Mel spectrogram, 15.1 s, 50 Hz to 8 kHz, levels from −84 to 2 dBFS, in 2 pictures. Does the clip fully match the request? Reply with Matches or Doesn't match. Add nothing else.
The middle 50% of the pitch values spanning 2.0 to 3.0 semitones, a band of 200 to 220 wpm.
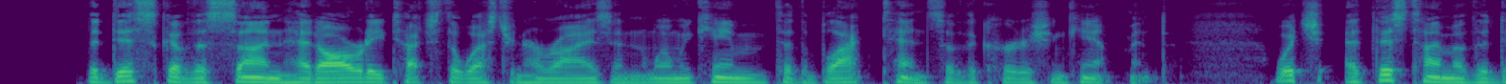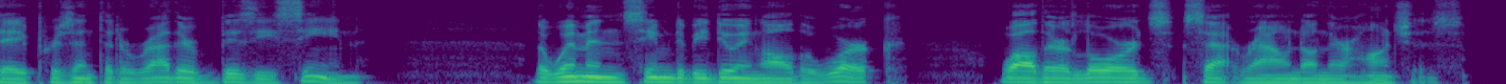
Matches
